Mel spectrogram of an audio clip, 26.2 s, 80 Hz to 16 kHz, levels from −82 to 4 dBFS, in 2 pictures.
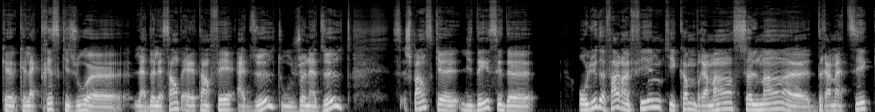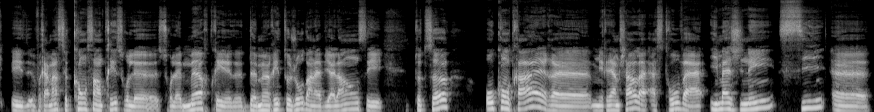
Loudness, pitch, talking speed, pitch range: -16 LUFS, 130 Hz, 145 wpm, 115-155 Hz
